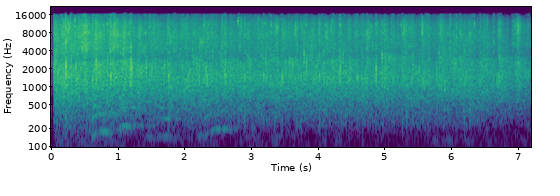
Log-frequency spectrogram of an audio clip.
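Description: Sustained applause from a large audience for veterans and those actively serving, steady and fairly loud throughout, with dense overlapping clapping and a few faint voices murmuring underneath.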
